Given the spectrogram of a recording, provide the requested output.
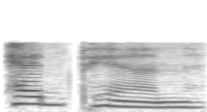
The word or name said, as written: headpin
